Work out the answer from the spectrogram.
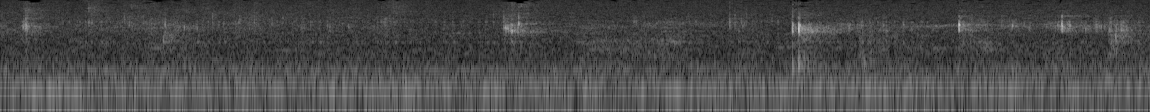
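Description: Close-miked chewing of a mouthful of food, with wet smacking and clicking mouth sounds, the sharpest about four seconds in, over a low steady hum.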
